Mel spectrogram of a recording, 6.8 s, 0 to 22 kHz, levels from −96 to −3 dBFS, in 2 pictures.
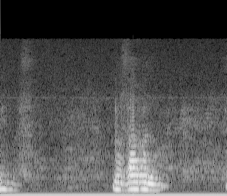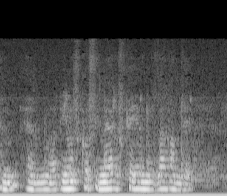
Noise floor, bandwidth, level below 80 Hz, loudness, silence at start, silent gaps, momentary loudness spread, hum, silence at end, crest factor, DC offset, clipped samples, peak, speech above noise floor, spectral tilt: -42 dBFS; 9.4 kHz; -54 dBFS; -17 LUFS; 0 s; none; 24 LU; none; 0 s; 18 dB; 6%; under 0.1%; 0 dBFS; 26 dB; -9 dB/octave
